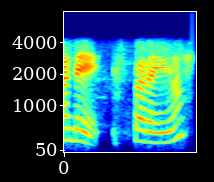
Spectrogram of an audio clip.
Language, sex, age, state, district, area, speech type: Malayalam, female, 30-45, Kerala, Thiruvananthapuram, rural, conversation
